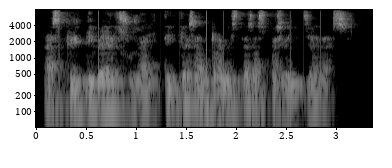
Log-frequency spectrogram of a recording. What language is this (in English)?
Catalan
